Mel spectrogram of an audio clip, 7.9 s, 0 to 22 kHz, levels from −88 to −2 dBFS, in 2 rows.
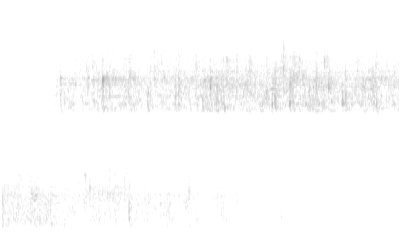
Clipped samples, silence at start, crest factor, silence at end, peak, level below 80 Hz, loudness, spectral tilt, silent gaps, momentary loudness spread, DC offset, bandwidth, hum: under 0.1%; 0.1 s; 26 dB; 0.8 s; -48 dBFS; under -90 dBFS; -69 LUFS; -3 dB/octave; none; 1 LU; under 0.1%; 8.4 kHz; none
